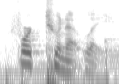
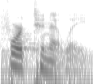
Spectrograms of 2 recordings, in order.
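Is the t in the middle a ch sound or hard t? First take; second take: hard t; hard t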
